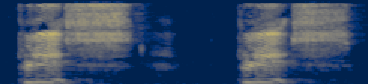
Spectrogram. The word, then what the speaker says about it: plus: Le mot plus a trois prononciations. Alors, une de ces prononciations, c'est en prononçant la lettre S à la fin. Plus, plus. Répétez après moi.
